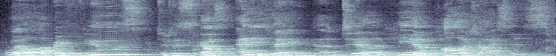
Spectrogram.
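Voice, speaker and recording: A man's voice: high voice, very animated, slow, mellow, exaggerated voice. A man playing a touchy, self-important army general in a staged reading of a satirical play, argumentative and accusing. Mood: prickly. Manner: pompous, argumentative. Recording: very echoey room, distant mic.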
